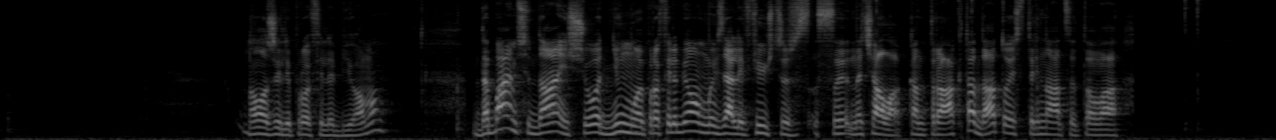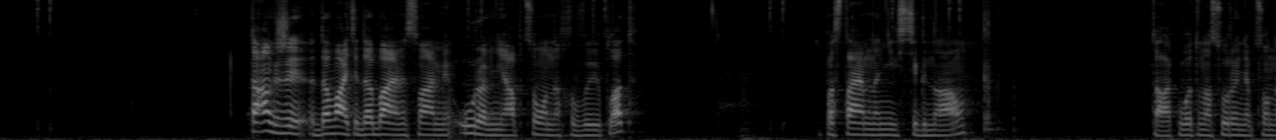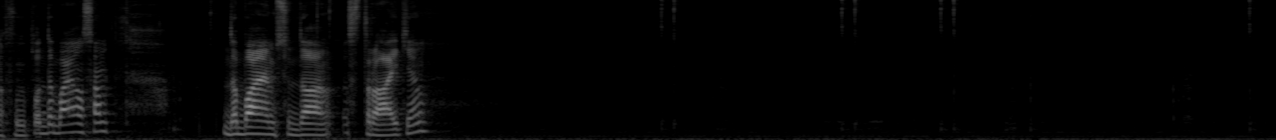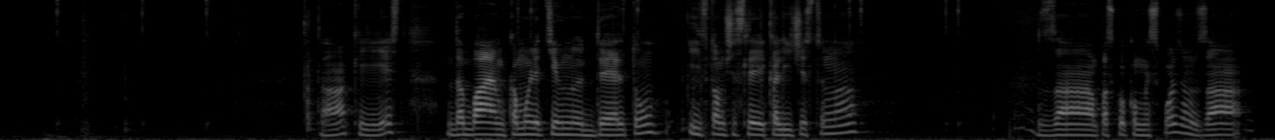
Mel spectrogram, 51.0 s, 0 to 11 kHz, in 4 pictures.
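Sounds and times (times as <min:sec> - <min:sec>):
low room hum: 0:00.0 - 0:51.0
computer mouse clicks: 0:11.8 - 0:12.2, 0:13.1 - 0:13.4, 0:19.9 - 0:20.7, 0:32.1 - 0:32.4, 0:33.9 - 0:34.2, 0:34.9 - 0:35.9, 0:38.0 - 0:38.2, 0:38.8 - 0:40.5, 0:47.7 - 0:48.0
computer mouse button clicks: 0:33.9 - 0:34.2.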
